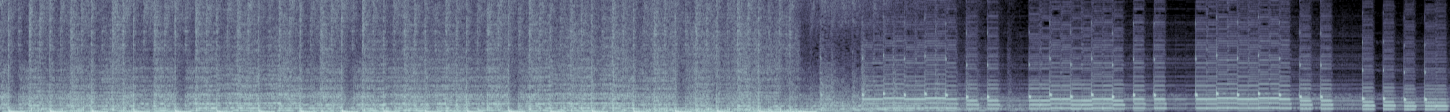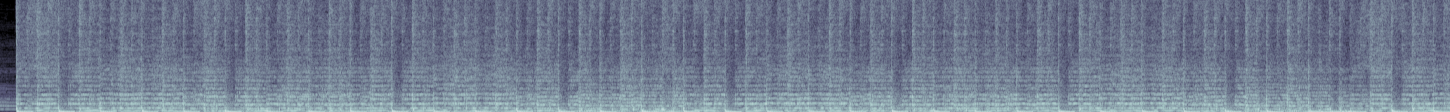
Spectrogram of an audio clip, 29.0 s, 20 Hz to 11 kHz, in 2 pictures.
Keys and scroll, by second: 13.8 0, 16.2 shift+3, 17.4 shift+w, 19.2 x.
